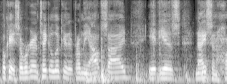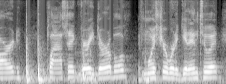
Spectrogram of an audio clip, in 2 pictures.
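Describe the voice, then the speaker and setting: A man's voice: on the high side, steady tone, normal speed, very noisy. A man in his fifties giving a casual, step-by-step product demo in a classroom, talking through each move and repeating himself as he works. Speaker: product reviewer. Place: classroom at a table.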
